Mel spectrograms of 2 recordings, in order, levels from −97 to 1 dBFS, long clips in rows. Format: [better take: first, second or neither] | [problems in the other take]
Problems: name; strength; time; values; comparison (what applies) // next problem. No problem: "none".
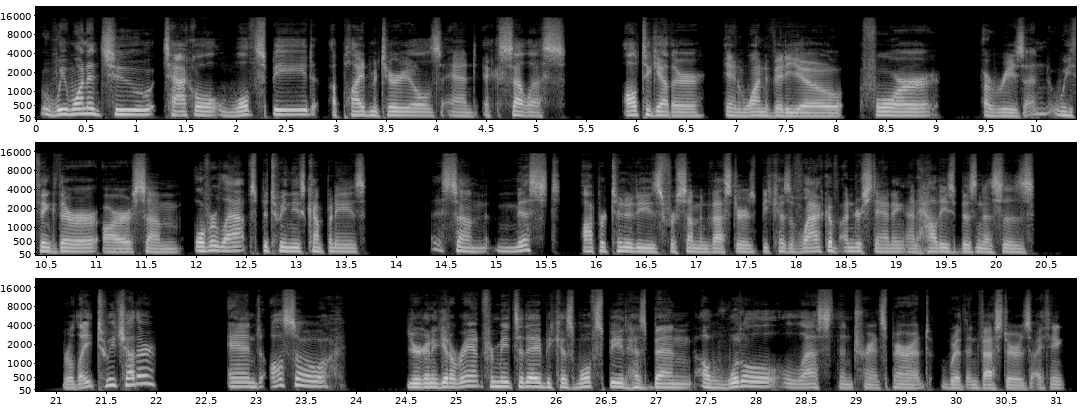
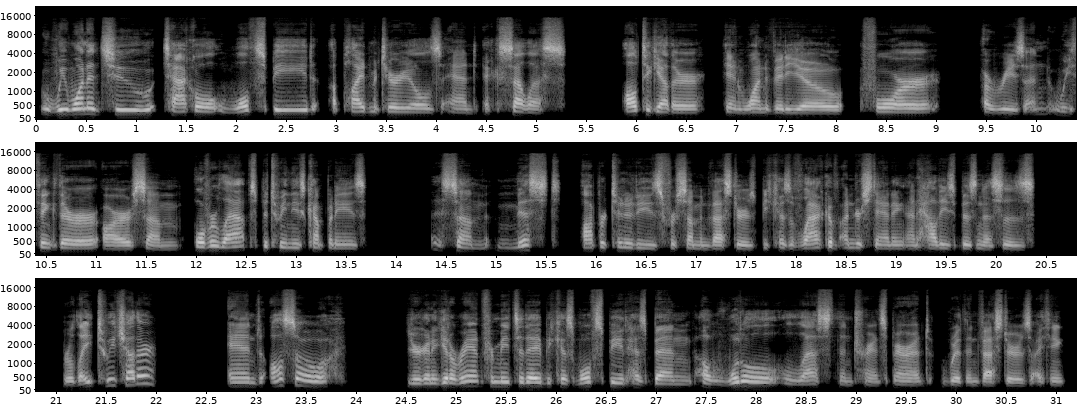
first | thin; very; fading below 350 Hz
